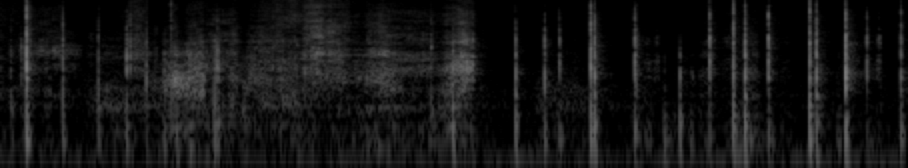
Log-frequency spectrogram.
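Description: Long acrylic nails tap and scratch a small, closed red printed cardboard gift box of bath products that seems to be filled. Sharp, dry clicking taps open the clip, give way to a soft, papery scratching rasp in the middle, then return as a quick series of crisp, bright taps with almost no ring.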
